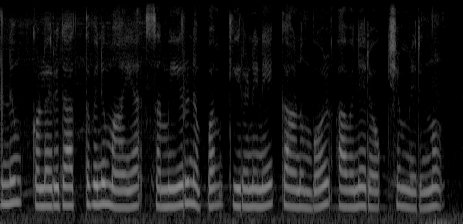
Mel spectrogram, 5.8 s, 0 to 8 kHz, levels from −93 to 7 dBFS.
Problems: low volume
